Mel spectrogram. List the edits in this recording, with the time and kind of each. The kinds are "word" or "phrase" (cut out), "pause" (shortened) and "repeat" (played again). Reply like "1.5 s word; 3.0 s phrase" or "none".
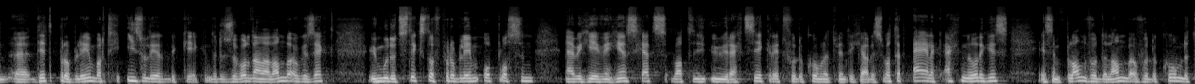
none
